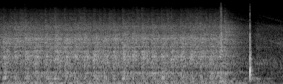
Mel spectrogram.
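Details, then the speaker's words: Saturn L300 no-start; service engine soon, fuel, airbag lights on, fuel gauge dead, not out of gas. Starter churns about three to four turns a second with no firing; cranks but won't start, cause unknown. "just cranks like that so I will take you to hear the sound"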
